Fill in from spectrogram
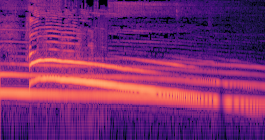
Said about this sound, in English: I was looking for this, Wendy. Yeah, the wolf. Howl.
